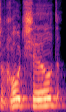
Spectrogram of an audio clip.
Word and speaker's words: Rothschild: Uh, I used to sleep next to the the Rothschild. Also this Rothschild, I pronounce it the original German way.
